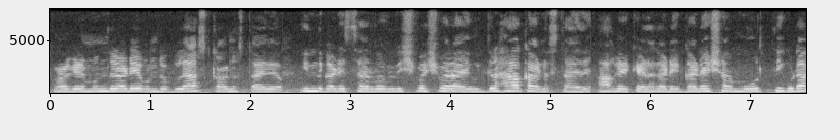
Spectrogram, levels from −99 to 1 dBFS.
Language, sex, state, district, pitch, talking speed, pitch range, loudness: Kannada, female, Karnataka, Shimoga, 230 Hz, 120 wpm, 220-240 Hz, -15 LUFS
